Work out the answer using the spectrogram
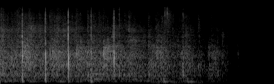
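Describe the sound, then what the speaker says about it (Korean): A church congregation applauds as an offering to God after a prayer, a dense wash of many hands clapping with a few sharper claps standing out, steady for about two seconds before fading quickly to silence. "박수로 하나님께 올립니다"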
